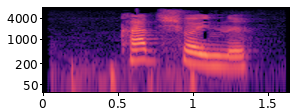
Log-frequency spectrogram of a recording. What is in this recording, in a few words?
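"кад сёйны" Komi, female; kpv audio dict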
